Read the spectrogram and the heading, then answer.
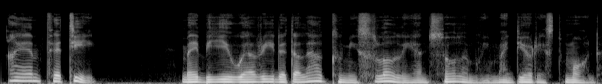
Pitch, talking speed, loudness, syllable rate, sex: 110 Hz, 160 wpm, -17 LUFS, 5.1 syllables/s, male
